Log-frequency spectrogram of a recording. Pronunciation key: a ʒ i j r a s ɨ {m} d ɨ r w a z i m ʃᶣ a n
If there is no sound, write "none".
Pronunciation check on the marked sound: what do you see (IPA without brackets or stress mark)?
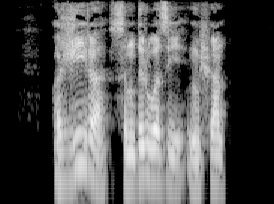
m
